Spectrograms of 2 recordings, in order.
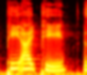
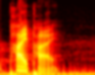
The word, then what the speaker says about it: PyPI: python package index or pi pi and that's spelled pypi and basically that's going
